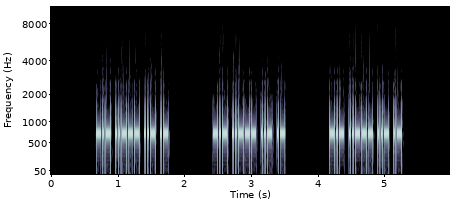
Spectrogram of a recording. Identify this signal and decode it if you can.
Morse code, heard as a keyed tone, about 48 wpm, 700 Hz. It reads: K2UA K2UA K2UA
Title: Easy Call Signs Repeated 3x - 50wpm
